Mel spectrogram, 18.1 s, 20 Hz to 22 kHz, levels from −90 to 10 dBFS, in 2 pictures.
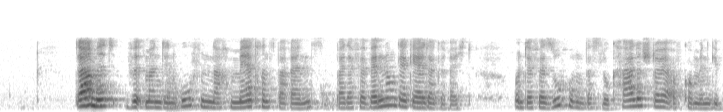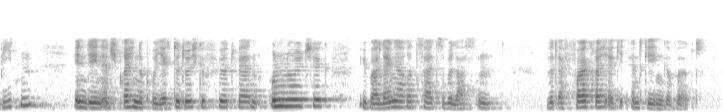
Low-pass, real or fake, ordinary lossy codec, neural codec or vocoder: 5.4 kHz; fake; none; vocoder, 44.1 kHz, 128 mel bands every 512 samples, BigVGAN v2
